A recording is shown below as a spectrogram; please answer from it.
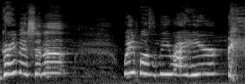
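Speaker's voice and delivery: very high, loud and fast; panicked hushing yell. Retold or imitated. Girl panicking at her cousin for shouting, high loud and fast. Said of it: "I'm like".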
